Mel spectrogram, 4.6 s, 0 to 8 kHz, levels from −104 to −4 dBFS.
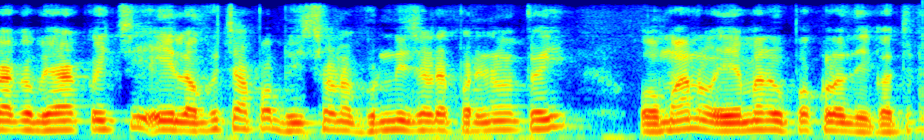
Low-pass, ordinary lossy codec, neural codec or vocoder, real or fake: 7.2 kHz; none; codec, 44.1 kHz, 7.8 kbps, DAC; fake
